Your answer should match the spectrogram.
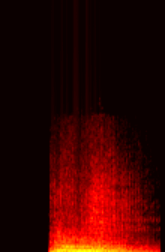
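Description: A tiger roar sound effect that starts suddenly about two-thirds of a second in and fades away over about a second and a half.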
